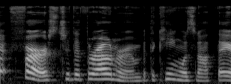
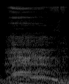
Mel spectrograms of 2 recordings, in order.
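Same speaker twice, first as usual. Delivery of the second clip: a quick, quiet intake of breath; faint startled gasp; soft shocked gasp; 6 semitones higher, 15 dB quieter than usual. Acted. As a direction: gasp in horror. Gasp after the news.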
